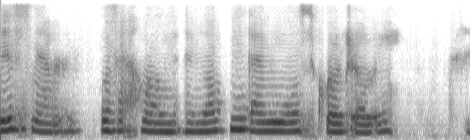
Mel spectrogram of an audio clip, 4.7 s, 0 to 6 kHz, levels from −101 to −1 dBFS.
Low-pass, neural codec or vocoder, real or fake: 5.4 kHz; codec, 16 kHz, 1 kbps, FreqCodec, smaller model; fake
